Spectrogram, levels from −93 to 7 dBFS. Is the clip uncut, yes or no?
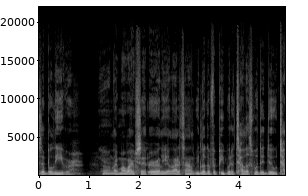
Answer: no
